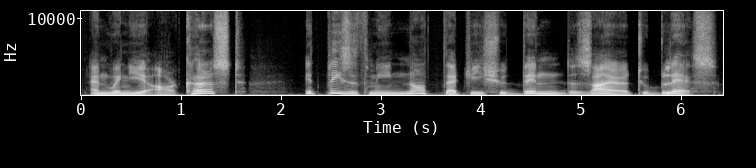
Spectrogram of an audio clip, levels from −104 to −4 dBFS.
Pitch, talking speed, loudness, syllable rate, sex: 130 Hz, 150 wpm, -20 LUFS, 3.8 syllables/s, male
